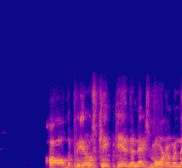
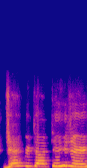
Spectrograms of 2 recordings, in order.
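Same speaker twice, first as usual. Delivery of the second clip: excited greeting; 10 semitones higher, slower than usual. Retold or imitated. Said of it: "and they're like".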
